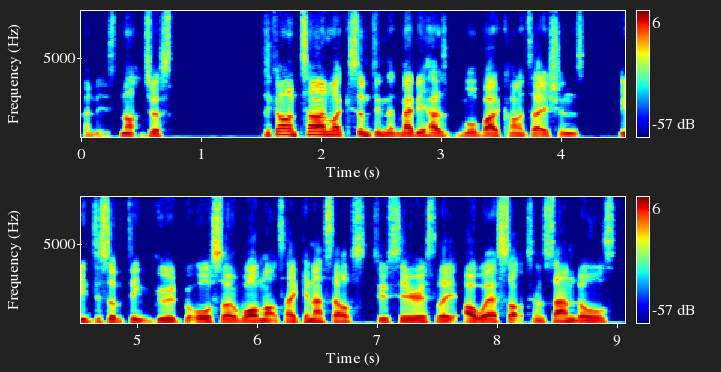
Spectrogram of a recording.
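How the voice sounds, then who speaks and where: Fast-talking young man from Birmingham. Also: mid-range voice, clear, resonant tone, dry recording, studio quality. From Birmingham, England. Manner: quick, many restarts and fillers. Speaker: guest. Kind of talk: casual chat.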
